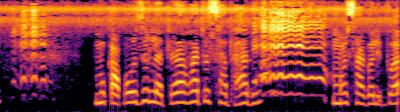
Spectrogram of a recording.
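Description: A goat bleating once, a short quavering call about three seconds in.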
